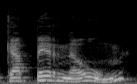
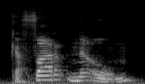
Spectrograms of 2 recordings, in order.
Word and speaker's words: Cafarnaúm: el agua en vino en cafarnaún o también capernaúm pero esta versión prefiere esta otra pronunciación que en realidad es más cercana al original cafarnaúm había un oficial del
